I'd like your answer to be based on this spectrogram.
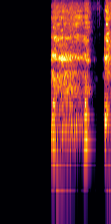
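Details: Dry cough from an adult on the first day of feeling better after an illness who still has a runny nose and thinks the cough comes from the nose running so much.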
